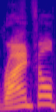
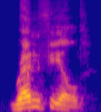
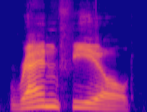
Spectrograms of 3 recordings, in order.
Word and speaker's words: Renfield: Dracula I'm reinfeld reinfeld his name is it reinfeld or weenfeld Renfield Renfield thank you I never know would you ever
